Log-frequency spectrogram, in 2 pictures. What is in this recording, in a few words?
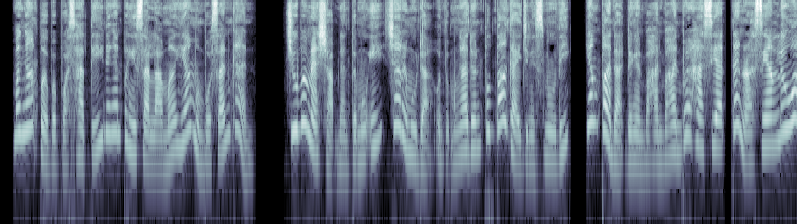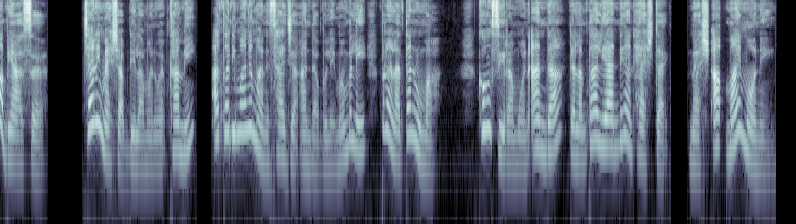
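Malay Malaysia female voice over, sales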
